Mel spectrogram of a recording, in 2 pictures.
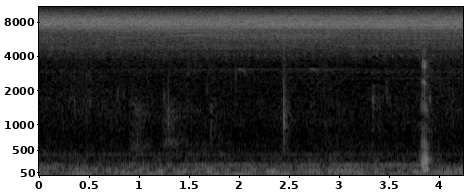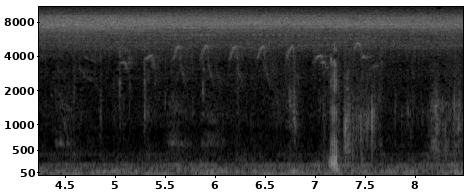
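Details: Steady, shrill, high-pitched cicada drone runs throughout, described as noisy. A female micro pig gives a couple of short grunts, and a run of quick, high, repeated chirps appears near the end.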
